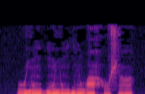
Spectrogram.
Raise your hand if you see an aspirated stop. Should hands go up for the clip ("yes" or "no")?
no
